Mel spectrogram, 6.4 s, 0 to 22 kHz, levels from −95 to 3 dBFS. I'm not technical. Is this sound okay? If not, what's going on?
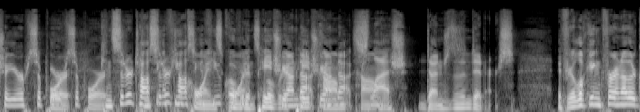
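No. From 0.50 s to 3.96 s, the speech has a second, somewhat quieter copy of itself trailing about four tenths of a second behind, so everything seems said twice. This is a doubled audio track. It is likely caused by the same sound being picked up a second time through a slower route, or by an edit leaving two copies out of step. The echo begins and ends suddenly rather than fading.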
